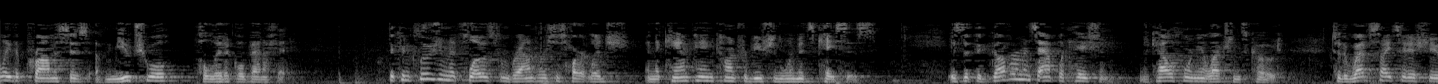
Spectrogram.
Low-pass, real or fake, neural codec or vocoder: 7.2 kHz; real; none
